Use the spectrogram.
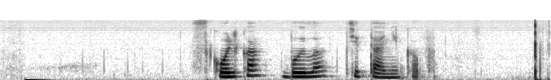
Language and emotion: Russian, neutral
